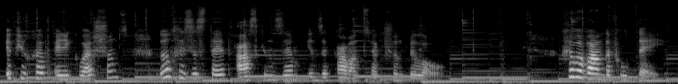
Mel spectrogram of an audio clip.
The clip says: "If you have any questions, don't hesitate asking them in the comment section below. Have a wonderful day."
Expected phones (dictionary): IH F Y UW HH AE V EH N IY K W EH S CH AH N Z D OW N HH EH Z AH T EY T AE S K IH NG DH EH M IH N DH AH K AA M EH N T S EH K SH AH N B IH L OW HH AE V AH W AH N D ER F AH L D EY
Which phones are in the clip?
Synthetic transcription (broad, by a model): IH F Y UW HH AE V EH N IY K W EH S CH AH N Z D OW L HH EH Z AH T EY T AE S K IH NG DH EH M IH N DH AH K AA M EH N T S EH K SH AH N B IH L OW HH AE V AH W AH N D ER F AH L D EY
